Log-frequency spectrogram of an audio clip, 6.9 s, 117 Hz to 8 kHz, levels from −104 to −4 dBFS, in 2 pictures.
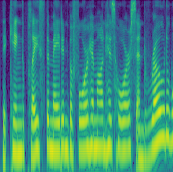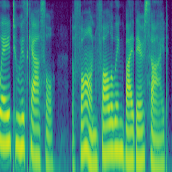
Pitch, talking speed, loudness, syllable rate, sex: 185 Hz, 190 wpm, -17 LUFS, 4.8 syllables/s, female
